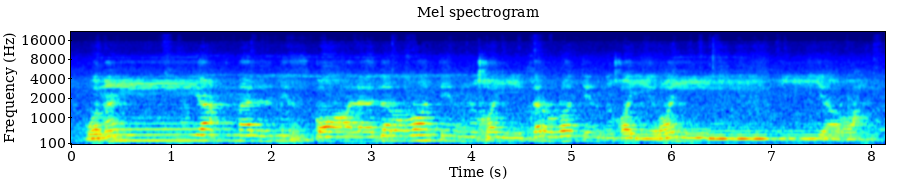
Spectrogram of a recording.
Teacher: Gunanya di hidung, 2 harokat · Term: gunnah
